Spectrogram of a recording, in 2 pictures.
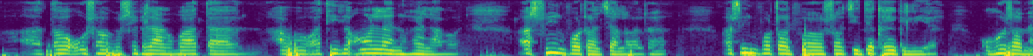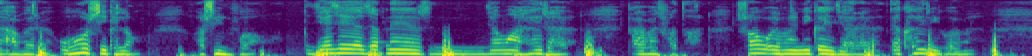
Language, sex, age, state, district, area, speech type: Maithili, female, 30-45, Bihar, Araria, rural, spontaneous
